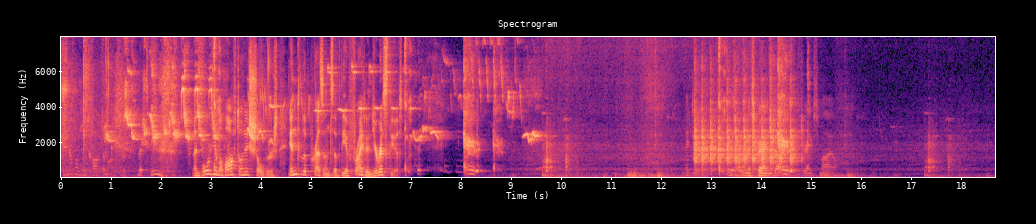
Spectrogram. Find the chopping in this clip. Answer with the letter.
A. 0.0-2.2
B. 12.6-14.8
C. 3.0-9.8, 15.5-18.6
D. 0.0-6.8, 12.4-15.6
B.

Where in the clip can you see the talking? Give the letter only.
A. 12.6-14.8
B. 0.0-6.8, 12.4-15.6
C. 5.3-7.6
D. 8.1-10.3
B.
